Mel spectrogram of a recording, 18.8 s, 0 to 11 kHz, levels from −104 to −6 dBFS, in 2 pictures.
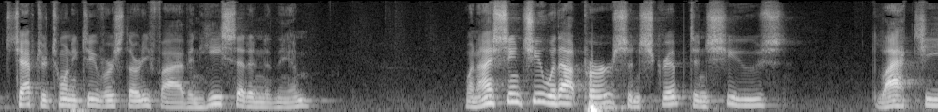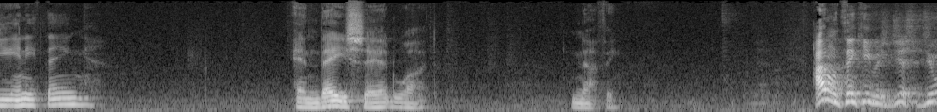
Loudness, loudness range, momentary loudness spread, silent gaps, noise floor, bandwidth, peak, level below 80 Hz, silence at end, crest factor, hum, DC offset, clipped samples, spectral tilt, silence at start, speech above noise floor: -27 LUFS; 13 LU; 15 LU; none; -63 dBFS; 11 kHz; 0 dBFS; -34 dBFS; 0 s; 28 dB; none; under 0.1%; under 0.1%; -5 dB/octave; 0.05 s; 37 dB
